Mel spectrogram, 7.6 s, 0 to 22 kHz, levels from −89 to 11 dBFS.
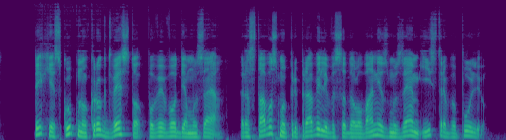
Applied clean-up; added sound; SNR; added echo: neural mask model DeepFilterNet 3.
